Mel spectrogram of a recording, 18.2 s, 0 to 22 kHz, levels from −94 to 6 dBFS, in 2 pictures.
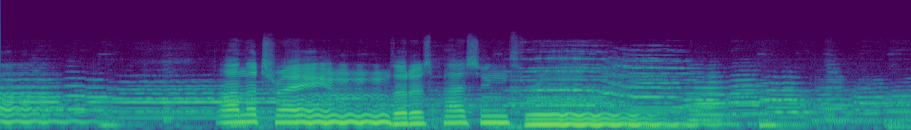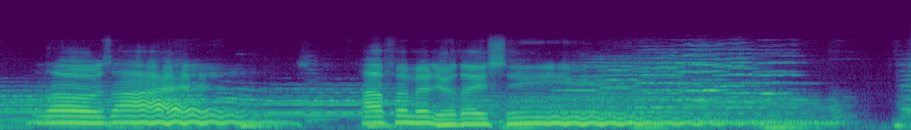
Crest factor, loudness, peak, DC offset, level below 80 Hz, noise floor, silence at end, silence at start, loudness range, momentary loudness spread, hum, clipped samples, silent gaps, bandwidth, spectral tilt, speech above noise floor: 16 dB; -22 LUFS; -6 dBFS; under 0.1%; -40 dBFS; -47 dBFS; 0 s; 0 s; 4 LU; 13 LU; none; under 0.1%; none; 6.6 kHz; -9 dB/octave; 27 dB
